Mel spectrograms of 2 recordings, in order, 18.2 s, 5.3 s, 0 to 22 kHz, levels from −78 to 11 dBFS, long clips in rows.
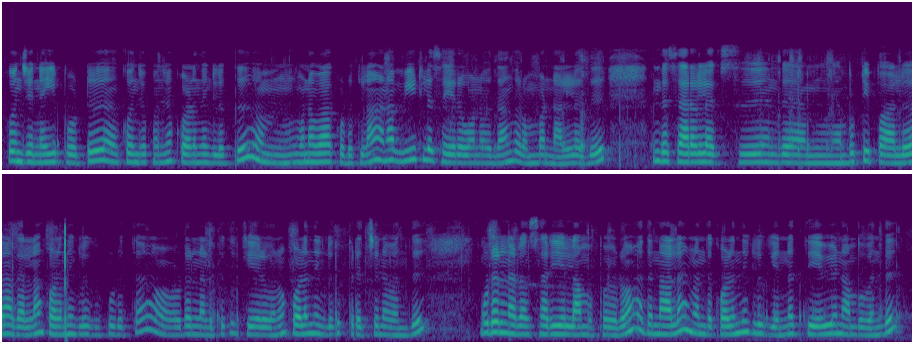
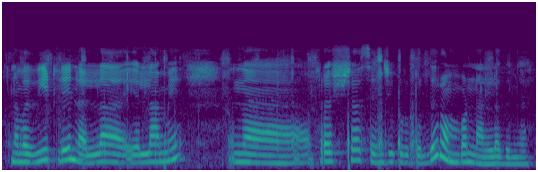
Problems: none marked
